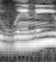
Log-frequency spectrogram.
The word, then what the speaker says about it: Wynn: a veteran photographer so mark wynn i think that's how he pronounces his surname it could be winnie but i think it's actually just win w-i-n-n-e so mark wynn was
